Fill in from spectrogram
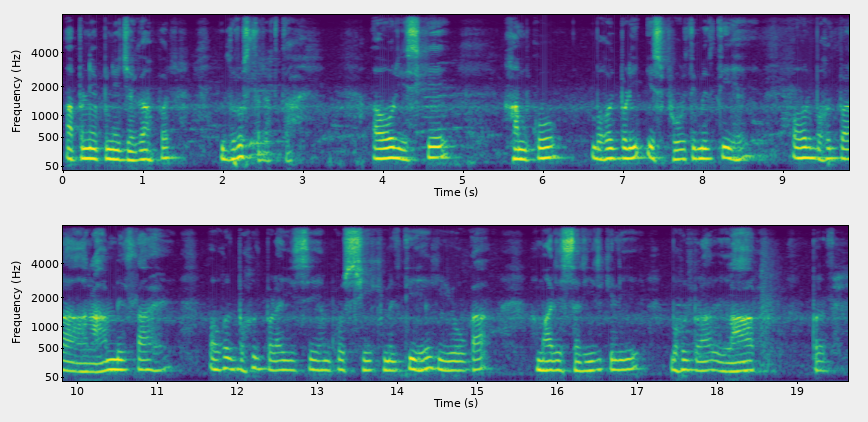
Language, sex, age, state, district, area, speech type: Hindi, male, 60+, Uttar Pradesh, Jaunpur, rural, spontaneous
